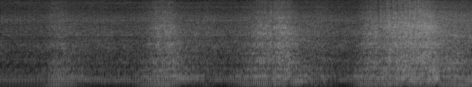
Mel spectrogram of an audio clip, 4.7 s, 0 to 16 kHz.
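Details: Nissan Z31 project after fuel tank install, fuel pump at 9 volts, earlier no spark until a connector was replugged: revs rise and sag unevenly and the engine stumbles, spitting and sputtering under throttle; cause unconfirmed.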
